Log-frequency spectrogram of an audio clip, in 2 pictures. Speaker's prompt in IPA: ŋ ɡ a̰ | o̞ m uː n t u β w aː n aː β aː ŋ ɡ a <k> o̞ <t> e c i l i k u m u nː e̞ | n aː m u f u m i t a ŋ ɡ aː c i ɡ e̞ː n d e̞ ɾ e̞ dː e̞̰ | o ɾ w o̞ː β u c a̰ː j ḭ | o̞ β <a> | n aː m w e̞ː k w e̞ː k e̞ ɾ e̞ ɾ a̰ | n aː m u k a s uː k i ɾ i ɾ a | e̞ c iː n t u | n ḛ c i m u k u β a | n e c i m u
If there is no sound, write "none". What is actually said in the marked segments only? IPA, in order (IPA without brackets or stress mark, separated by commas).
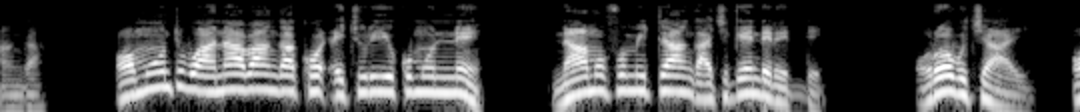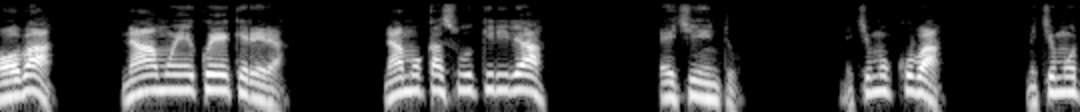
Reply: k, ʔ, a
